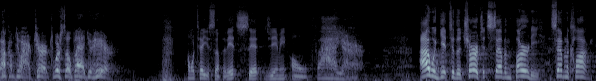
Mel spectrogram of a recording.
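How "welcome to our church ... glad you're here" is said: rough, creaky voice spoken through an electrolarynx. Picturing a church greeter welcoming a stranger: imitating a voice box voice. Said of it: "a man with a voice box going".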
